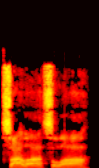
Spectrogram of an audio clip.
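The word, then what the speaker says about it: Saleh: I know that with 2 weeks to game plan, I'm in Salah, Salah.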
